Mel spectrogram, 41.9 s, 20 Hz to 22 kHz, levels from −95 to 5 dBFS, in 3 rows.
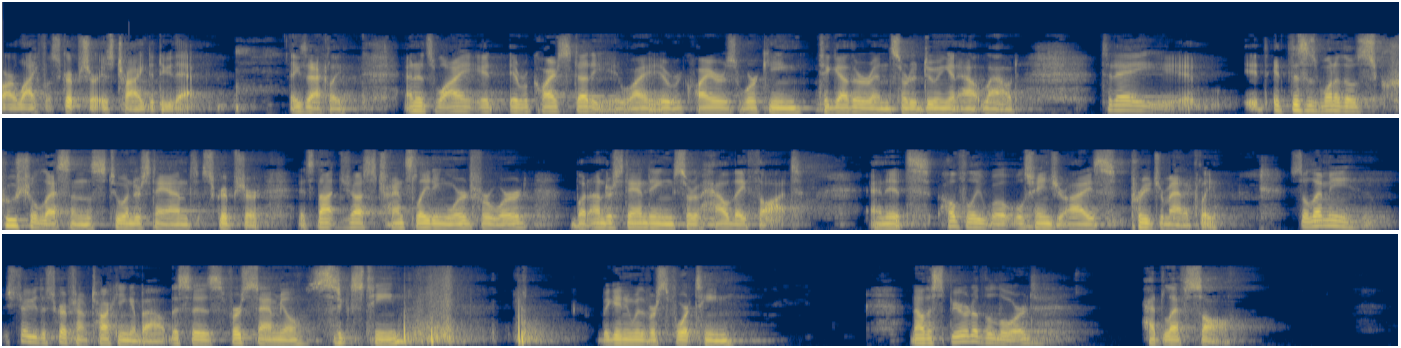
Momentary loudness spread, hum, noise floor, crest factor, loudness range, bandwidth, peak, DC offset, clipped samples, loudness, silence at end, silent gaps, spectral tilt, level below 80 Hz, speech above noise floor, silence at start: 14 LU; none; -80 dBFS; 20 dB; 3 LU; 7.8 kHz; 0 dBFS; under 0.1%; under 0.1%; -20 LUFS; 1.55 s; 36.51-36.55 s, 39.21-39.31 s; -5.5 dB/octave; -62 dBFS; 61 dB; 0 s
